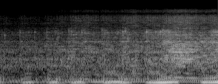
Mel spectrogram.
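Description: A motorcycle engine running on paint thinner as fuel idles steadily nearby with an uneven, pulsing low chug, alone with no voices.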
